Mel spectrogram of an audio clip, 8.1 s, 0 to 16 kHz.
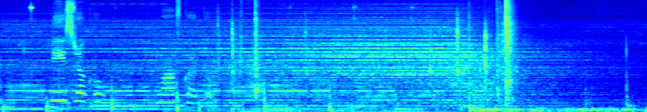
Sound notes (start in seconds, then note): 2.5 Door opens; 5.1 Door closes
